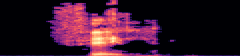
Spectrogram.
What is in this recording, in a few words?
Elephant in Turkish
